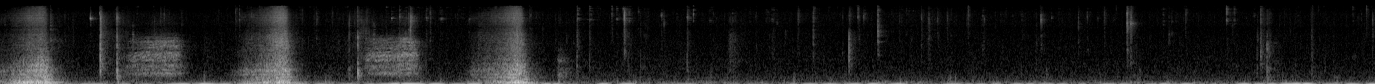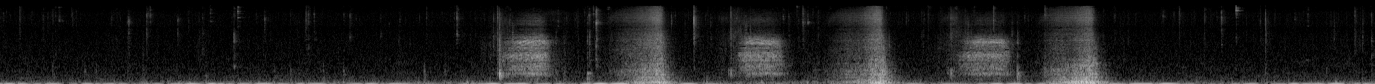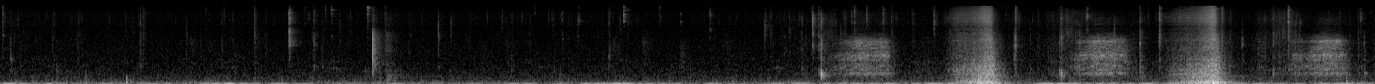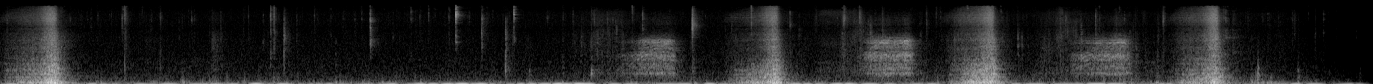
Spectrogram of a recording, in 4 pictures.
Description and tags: Recording of a chimney while fire is being intensified with bellows.
Fuego en la chimenea mientras es avivado con un fuelle.
Recorder: TASCAM DR40
Internal mics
